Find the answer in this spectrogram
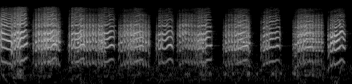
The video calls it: CATURRITA (MYIOPSITTA MONACHUS) MONK PARAKEET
